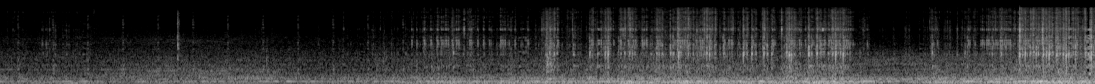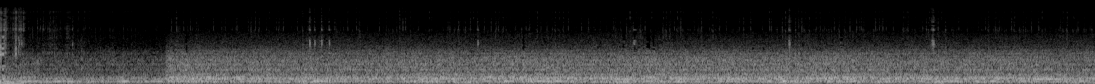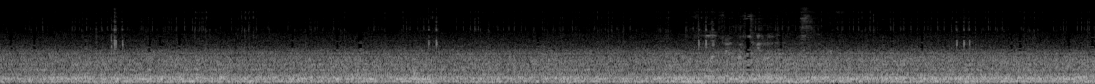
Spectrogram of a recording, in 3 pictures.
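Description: Road and tyre noise heard inside a Honda Freed Hybrid's cabin as it drives, with a louder, rougher swell between about four and twelve seconds in. From about twelve seconds in it settles into a steady, louder rumble as the car cruises at speed on an expressway.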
